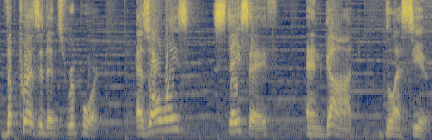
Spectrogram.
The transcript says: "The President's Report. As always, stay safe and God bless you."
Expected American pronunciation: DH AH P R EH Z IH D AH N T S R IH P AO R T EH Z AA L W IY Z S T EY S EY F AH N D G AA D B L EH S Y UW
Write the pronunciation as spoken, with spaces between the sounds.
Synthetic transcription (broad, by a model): DH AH P R EH Z IH D AH N T S R IH P AO R T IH Z AA L W IY Z S T EY S EY F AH N G AA D B L EH S Y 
